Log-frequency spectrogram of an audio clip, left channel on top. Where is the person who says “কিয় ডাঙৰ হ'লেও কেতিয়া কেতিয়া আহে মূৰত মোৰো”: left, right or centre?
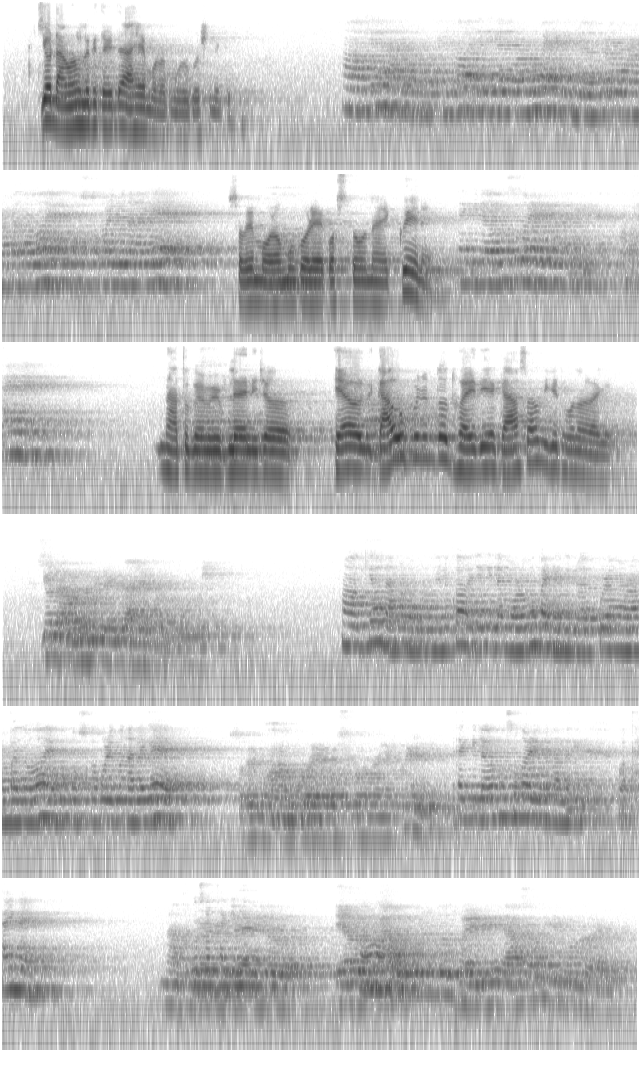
Left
